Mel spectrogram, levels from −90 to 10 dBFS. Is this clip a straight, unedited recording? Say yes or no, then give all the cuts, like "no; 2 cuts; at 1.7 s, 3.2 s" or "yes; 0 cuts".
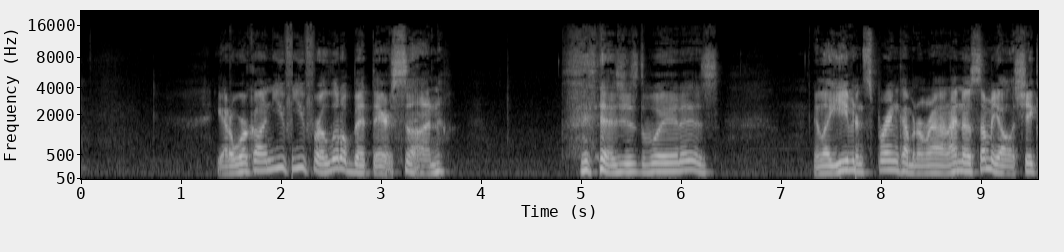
no; 3 cuts; at 2.1 s, 3.9 s, 7.7 s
